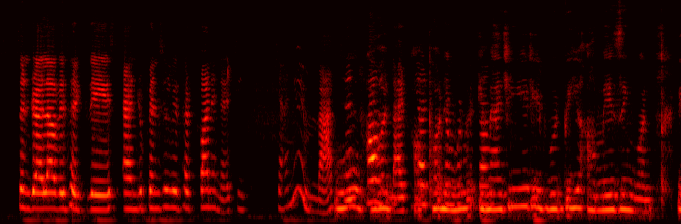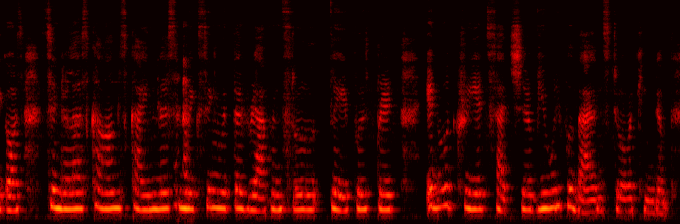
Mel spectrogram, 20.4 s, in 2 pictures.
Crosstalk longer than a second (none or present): present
